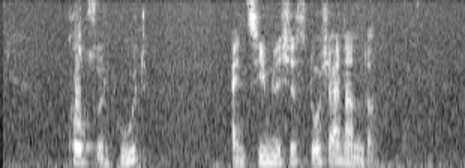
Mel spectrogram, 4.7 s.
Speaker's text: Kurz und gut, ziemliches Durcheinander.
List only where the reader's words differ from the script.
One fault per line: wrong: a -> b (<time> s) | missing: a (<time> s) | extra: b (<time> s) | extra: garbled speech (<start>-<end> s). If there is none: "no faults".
extra: ein (2.3 s)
